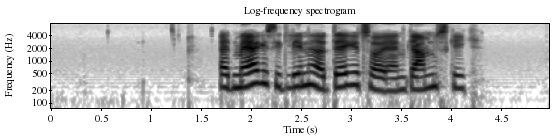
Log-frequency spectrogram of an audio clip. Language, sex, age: Danish, female, 23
